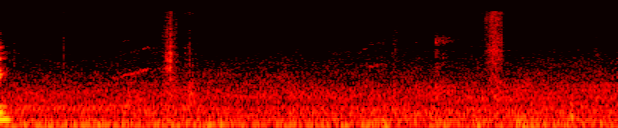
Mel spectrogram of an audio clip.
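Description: Quiet outdoor background: a low steady rumble with a faint steady hum, and a couple of faint brief clicks, one about a second in and one about three seconds in.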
